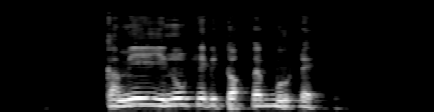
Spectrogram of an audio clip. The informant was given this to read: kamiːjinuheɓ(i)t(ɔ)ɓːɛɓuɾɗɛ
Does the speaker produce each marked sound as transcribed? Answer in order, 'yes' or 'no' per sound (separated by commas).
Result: yes, yes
